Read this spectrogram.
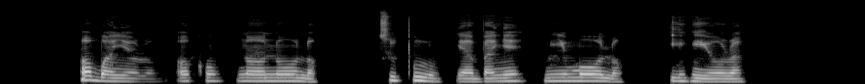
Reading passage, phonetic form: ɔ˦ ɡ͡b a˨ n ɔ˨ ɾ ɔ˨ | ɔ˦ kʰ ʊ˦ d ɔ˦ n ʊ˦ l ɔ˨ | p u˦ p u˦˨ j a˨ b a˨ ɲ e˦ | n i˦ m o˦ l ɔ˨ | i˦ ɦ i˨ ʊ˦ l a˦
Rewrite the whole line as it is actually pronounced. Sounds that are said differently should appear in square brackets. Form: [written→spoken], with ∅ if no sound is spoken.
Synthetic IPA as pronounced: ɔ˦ ɡ͡b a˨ [n→ɲ] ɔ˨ ɾ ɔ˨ | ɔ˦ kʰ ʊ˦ [d→n] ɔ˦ n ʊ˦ l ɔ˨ | [p→t] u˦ p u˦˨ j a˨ b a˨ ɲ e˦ | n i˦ m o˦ l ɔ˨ | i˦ ɦ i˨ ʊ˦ [l→ɾ] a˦

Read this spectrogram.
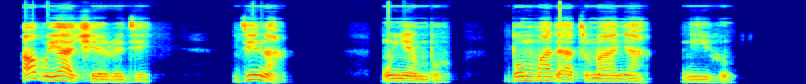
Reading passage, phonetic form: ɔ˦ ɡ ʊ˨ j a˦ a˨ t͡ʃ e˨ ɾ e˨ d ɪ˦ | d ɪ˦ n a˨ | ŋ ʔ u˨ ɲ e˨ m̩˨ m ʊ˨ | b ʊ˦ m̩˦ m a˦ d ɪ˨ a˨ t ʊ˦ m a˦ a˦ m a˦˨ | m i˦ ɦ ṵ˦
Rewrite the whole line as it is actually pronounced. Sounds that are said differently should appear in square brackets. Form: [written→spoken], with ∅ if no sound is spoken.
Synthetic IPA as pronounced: ɔ˦ [ɡ→b] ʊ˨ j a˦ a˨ t͡ʃ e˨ ɾ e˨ d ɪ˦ | d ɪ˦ n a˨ | ŋ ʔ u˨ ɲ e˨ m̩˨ [m→b] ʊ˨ | b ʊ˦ m̩˦ m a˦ d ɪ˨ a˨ t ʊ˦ m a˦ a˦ [m→ɲ] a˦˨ | [m→n] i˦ ɦ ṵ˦

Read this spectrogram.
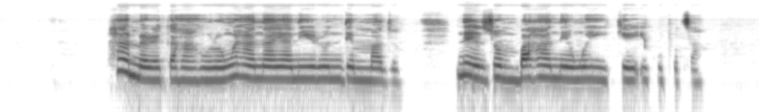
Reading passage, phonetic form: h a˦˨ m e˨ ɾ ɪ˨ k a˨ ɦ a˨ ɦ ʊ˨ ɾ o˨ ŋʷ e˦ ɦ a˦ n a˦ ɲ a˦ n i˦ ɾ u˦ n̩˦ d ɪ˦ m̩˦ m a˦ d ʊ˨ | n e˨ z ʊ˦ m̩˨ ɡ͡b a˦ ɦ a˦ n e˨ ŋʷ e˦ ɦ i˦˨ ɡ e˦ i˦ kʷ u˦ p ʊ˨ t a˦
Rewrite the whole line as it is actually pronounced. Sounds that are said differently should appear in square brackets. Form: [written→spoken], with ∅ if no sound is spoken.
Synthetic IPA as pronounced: h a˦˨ m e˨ ɾ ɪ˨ k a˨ ɦ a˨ ɦ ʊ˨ ɾ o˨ ŋʷ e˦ ɦ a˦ n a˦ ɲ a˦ n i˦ ɾ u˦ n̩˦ d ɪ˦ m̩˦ m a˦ d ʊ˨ | n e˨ z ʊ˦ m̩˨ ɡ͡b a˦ ɦ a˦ n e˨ ŋʷ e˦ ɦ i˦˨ [ɡ→k] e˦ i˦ kʷ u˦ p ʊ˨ t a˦

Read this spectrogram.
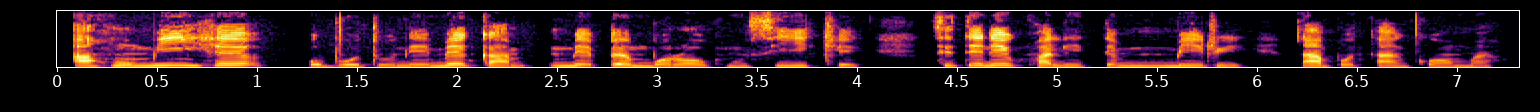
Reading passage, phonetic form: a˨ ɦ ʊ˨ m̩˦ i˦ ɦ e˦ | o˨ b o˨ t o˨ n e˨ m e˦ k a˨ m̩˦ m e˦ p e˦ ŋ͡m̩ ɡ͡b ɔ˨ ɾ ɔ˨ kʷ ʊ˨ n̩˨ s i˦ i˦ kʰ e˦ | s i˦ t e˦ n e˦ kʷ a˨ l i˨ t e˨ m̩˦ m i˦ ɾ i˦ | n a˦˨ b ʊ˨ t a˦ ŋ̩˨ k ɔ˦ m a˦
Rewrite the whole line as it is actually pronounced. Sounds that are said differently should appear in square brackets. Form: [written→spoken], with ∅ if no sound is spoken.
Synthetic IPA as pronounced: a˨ ɦ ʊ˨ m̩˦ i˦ ɦ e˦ | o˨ b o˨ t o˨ n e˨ m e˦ k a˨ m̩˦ m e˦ p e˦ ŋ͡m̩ ɡ͡b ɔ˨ ɾ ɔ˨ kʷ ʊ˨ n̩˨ s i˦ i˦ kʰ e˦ | s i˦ t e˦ n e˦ kʷ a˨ l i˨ t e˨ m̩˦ m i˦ ɾ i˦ | n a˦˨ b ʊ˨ t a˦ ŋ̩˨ k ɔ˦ m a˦

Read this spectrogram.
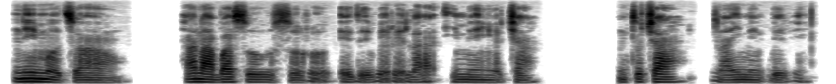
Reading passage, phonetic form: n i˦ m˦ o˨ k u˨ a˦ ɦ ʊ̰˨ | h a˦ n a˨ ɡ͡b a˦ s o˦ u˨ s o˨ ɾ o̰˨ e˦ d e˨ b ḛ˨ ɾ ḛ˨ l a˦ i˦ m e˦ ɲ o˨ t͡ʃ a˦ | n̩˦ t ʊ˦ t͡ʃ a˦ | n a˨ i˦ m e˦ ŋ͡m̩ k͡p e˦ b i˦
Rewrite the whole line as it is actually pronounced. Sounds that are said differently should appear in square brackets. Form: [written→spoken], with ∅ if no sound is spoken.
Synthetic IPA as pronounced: n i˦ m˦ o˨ [k→t] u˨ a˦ ɦ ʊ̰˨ | h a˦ n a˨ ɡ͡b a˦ s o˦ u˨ s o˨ ɾ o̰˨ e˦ d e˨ b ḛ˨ ɾ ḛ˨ l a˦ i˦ m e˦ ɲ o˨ t͡ʃ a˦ | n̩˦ t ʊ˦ t͡ʃ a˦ | n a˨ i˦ m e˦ ŋ͡m̩ k͡p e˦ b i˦

